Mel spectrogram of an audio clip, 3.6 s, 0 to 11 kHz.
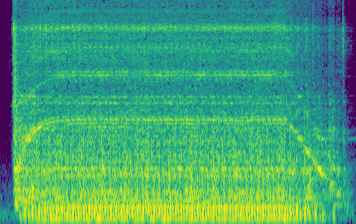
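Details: Curbside Toro S-200 two-stroke snowblower on its third spark plug: about three seconds of steady, even cranking with no firing or catching; owner suspects an ignition problem beyond the plugs, possibly the ignition switch.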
